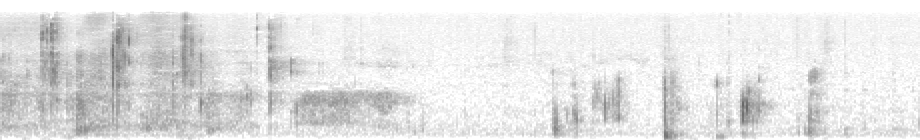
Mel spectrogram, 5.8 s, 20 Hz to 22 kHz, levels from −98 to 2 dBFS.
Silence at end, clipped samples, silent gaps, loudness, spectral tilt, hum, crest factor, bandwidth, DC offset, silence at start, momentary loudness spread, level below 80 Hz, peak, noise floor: 0 s; under 0.1%; none; -45 LUFS; 0 dB/octave; none; 32 dB; 15.5 kHz; under 0.1%; 0 s; 22 LU; under -90 dBFS; -18 dBFS; -73 dBFS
